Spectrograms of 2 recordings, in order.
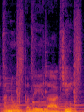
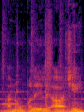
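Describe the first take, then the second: First: The first vowel is dropped, joining the words. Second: Both vowels are kept, with the words apart. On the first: The speaker calls it right. "drop the last vowel sound ... it will sound like" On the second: The speaker calls it wrong. "it sounds a little weird if you say anopalele achi"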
